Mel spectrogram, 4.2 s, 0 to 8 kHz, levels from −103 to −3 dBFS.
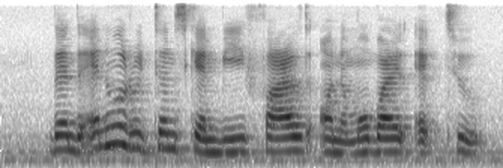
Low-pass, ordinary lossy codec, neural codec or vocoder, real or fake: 7.2 kHz; none; none; real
